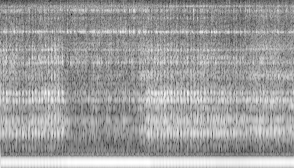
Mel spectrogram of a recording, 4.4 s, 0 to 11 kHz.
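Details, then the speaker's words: Dillon RF 100 auto primer feeder after tightening tension adjustment: loud steady low buzz with rattly chatter, a spring vibrating against the feeder housing. "And that noise that you hear is a spring vibrating against the, damn, that's annoying."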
